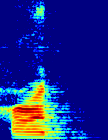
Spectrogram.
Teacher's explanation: با مشدد، ٹھیک ہے، دو دفعہ اس کو ادا کریں گے، ایک دفعہ حا کے ساتھ ملاتے ہوئے اور دوسری دفعہ اکیلا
